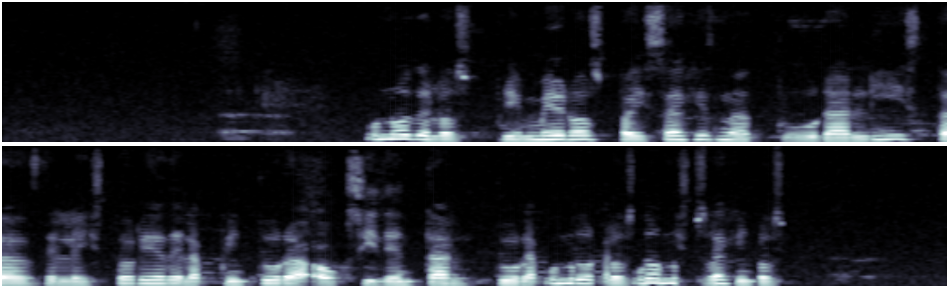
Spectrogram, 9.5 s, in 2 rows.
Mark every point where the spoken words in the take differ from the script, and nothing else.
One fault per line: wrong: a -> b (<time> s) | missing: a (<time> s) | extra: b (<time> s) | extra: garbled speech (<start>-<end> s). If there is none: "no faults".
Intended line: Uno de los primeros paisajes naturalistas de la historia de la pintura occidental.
extra: garbled speech (7.2-8.6 s)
